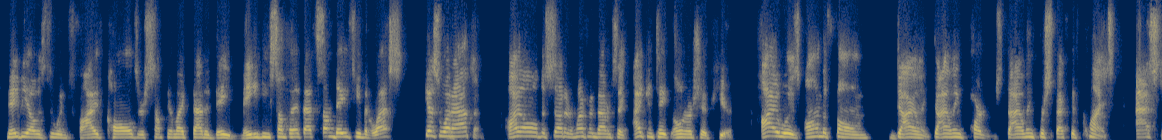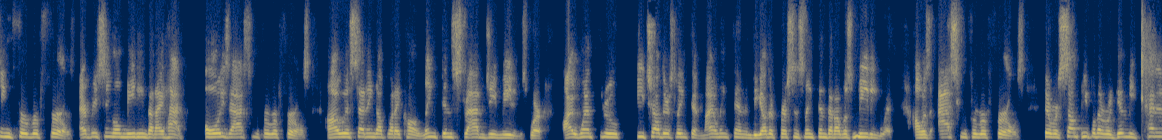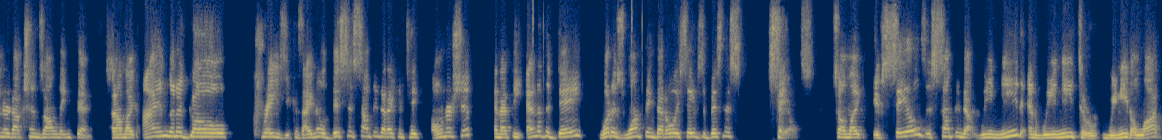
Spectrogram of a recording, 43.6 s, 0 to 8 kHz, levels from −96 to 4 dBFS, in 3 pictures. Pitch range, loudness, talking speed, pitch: 180-215 Hz, -21 LUFS, 225 wpm, 195 Hz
